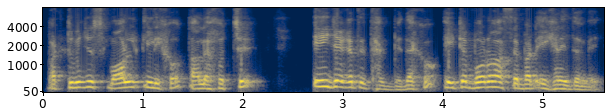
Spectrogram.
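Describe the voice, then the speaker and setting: A man teaching children an English lesson. He chants rhymes and sounds slowly, stretches each word and explains patiently. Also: a little high, lively intonation, dark tone, breathy edge. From Bangladesh. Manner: explains patiently, mixing English into his speech.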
